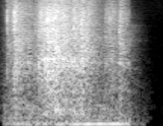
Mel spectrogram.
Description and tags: foley for my final assignment, an electric blast or what i THINK could be an electrical blast with some filters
